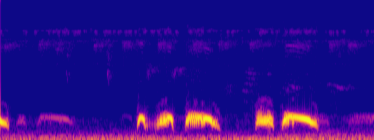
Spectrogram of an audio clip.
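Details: Spotted dove trained as a decoy, with soft introductory coos followed by two loud phrases, each a clipped paired note and a drawn-out mellow coo that dips at the end.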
